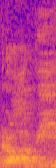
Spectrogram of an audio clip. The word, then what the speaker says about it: drawee: It's drawee of the bill. D-R-A-W-E-E. Drawee of the bill. W is silent.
